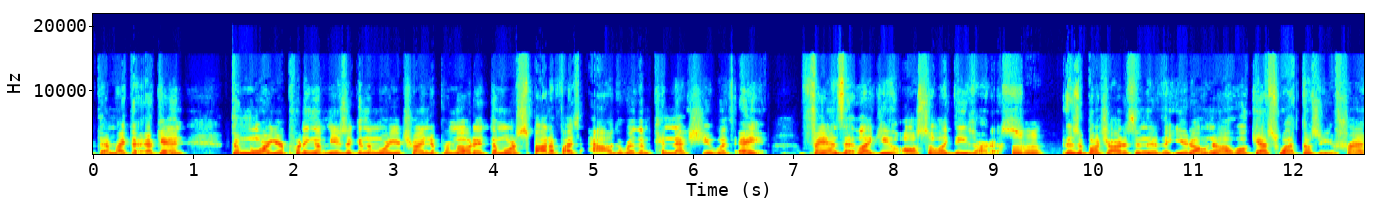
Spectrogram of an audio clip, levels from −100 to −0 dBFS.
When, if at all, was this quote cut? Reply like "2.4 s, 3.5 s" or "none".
none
